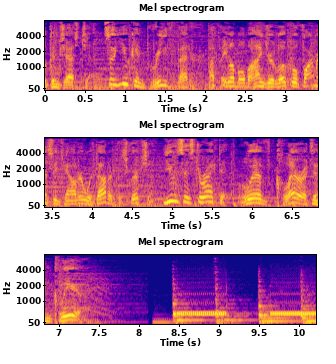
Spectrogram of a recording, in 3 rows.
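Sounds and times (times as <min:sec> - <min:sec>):
speech: 0:00.0 - 0:07.5
telephone ringing for a prepaid calling-card call to El Salvador: 0:08.5 - 0:10.2.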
